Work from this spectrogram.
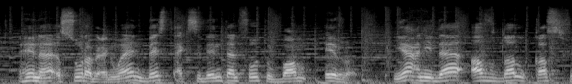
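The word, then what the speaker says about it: photobomb: ومن العنوان ده هنعرف فوتو بام، علشان ده عنوان حلقتنا النهارده، البي اللي في الاخر مش بتتنطق لانها جايه بعد حرف الام في اخر الكلمه، زي في كلمه كوم اللي هي معناها مشت، وزي كلايم يتسلق.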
